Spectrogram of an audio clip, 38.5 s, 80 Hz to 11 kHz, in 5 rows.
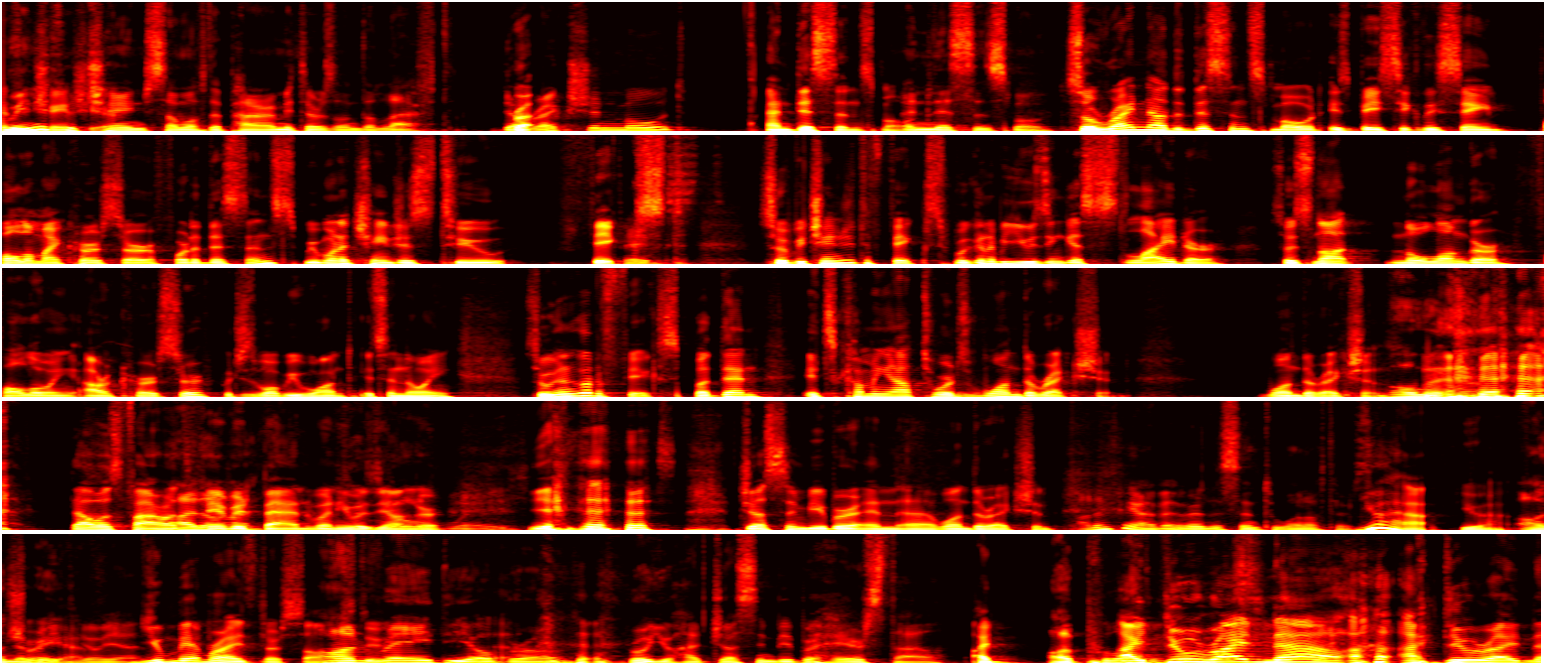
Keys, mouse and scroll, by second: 11.2 click, 12.2 click, 13.6 click, 16.7 click.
